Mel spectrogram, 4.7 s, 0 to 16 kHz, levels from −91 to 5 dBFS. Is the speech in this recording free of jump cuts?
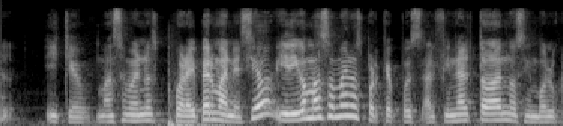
yes; 0 cuts

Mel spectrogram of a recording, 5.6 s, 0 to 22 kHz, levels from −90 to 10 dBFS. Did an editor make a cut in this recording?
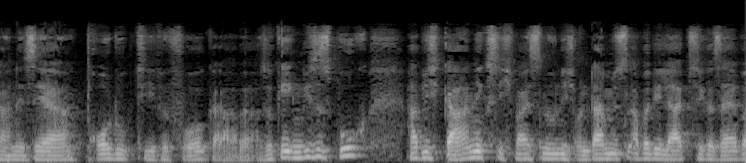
yes; 1 cut; at 4.3 s

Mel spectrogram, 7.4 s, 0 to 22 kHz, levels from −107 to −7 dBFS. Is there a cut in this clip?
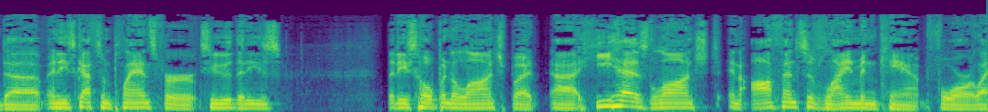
yes; 1 cut; at 1.5 s

